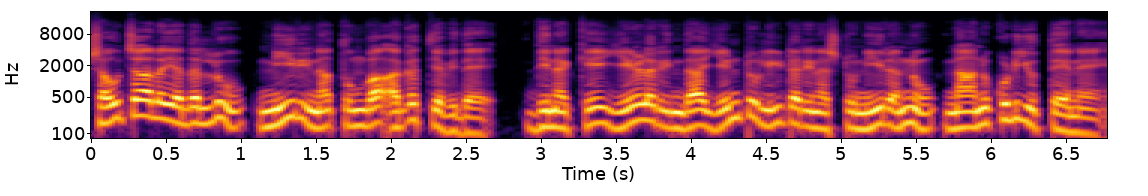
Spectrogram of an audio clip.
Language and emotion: Kannada, neutral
